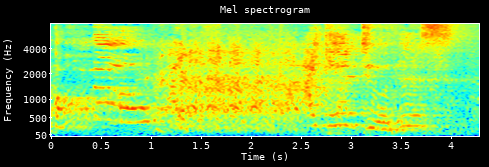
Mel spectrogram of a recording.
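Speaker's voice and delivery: high, panicky squeal of dread; hammed-up terror at following legends; mock panic. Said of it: "I went".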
